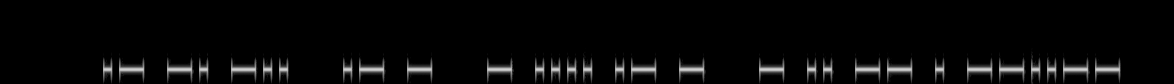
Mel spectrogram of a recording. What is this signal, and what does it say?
Morse code, heard as a keyed tone, about 16 wpm, 700 Hz. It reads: AND AT THAT TIME,
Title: Sentences from Top 1000 Words - Review Part 5 - 15wpm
